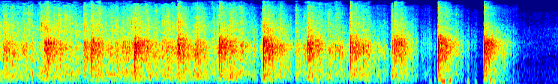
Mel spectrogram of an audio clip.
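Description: A church congregation claps together for the Lord, a fairly distant wash of applause that thins into a few separate claps before stopping.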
